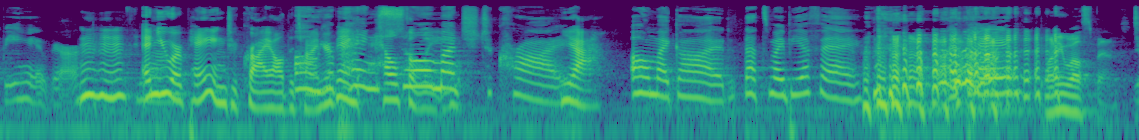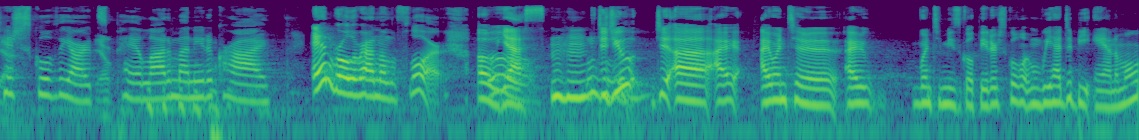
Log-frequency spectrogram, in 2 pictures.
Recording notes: joins us live in the Podcast Lounge at the 18th Del Close Marathon in New York City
